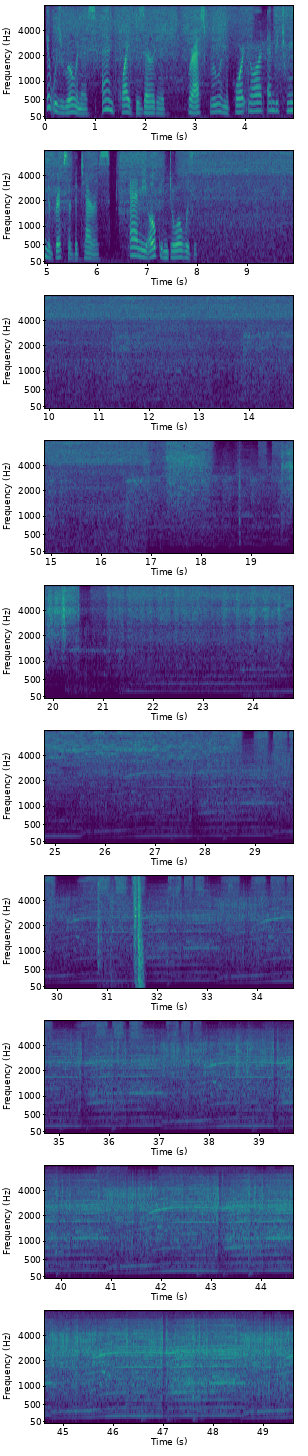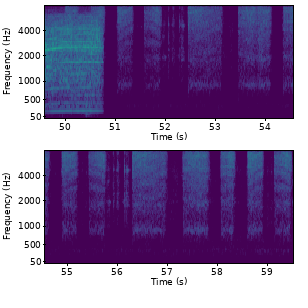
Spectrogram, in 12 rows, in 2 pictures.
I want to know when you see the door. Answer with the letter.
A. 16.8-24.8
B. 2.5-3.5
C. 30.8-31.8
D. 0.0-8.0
C.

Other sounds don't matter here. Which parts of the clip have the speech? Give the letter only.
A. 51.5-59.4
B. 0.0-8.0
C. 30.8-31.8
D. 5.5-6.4
B.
